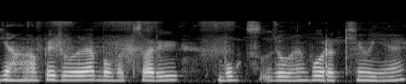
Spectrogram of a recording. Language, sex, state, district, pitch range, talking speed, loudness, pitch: Hindi, female, Punjab, Pathankot, 185-200 Hz, 190 wpm, -18 LUFS, 195 Hz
